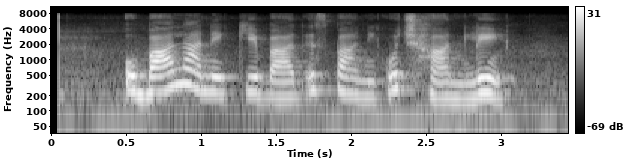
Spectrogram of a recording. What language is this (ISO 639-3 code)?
hin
